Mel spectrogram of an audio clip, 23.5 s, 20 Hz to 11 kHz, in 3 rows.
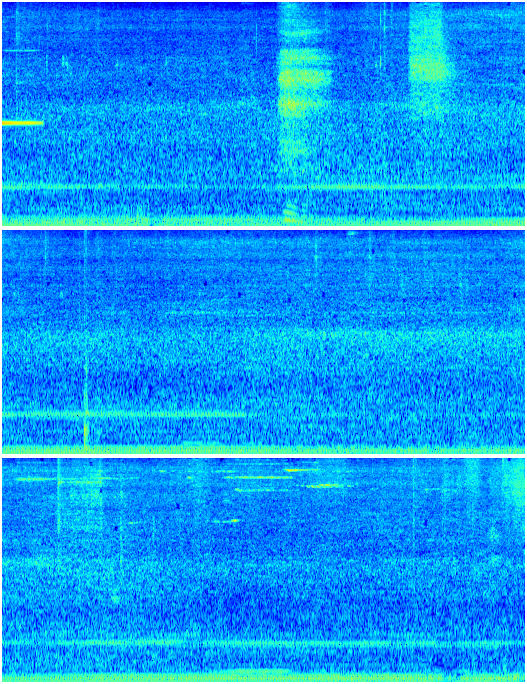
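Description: Steady low rumble of the Haval H6 GT's engine idling while the car stands parked, with a couple of brief rustles about four and six seconds in.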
